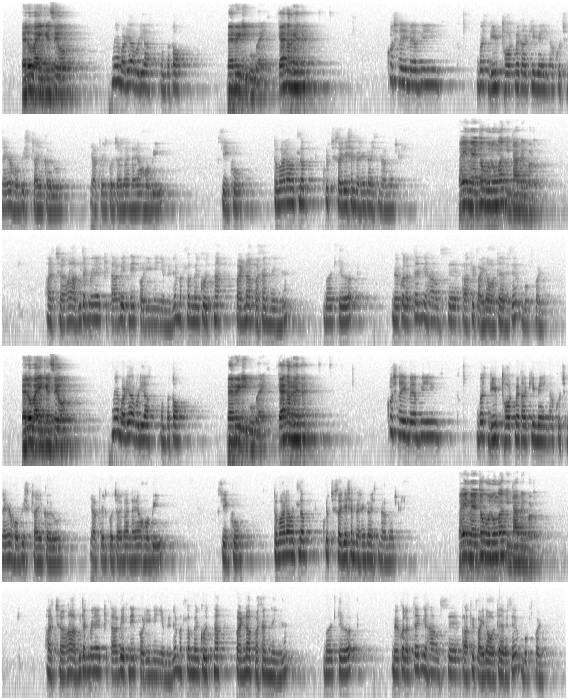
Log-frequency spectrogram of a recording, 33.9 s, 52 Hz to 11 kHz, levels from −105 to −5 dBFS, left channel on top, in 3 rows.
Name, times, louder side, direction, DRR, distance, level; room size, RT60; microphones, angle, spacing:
voice 1, 0.4-1.3 4.5-6.2 20.5-22.0, right 3 dB, 25° right, 0.9 m, -25 dB
voice 2, 2.2-3.6 7.7-8.8 9.5-12.5 13.1-14.6 15.7-16.2 16.8-17.5 17.7-19.2 23.5-27.0 27.3-28.4 29.1-29.6 30.4-33.5, right 3 dB, 60° right, 0.6 m, -33 dB
21.5 x 8.8 x 5.3 m
head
